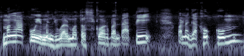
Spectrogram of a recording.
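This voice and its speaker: A grieving middle-aged father makes an impassioned public plea to the authorities, repeating himself and respectfully addressing them again and again, ending his phrases with "Pak." His voice sits high with vocal fry, at normal speed, and the recording's highs are cut off.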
